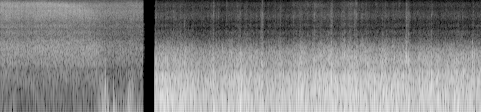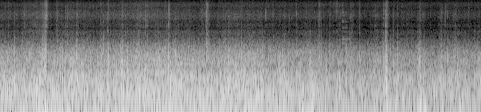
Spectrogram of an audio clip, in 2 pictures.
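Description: Strong wind buffeting a tent: a loud, steady deep rush with scattered sharp ticks on the fabric. It begins abruptly about a second and a half in, after a softer hiss.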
